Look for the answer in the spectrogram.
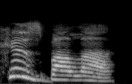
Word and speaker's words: Hezbollah: And by the way, I always say Hezbollah because in pronouncing it that way, you get the meaning of the word. Hizb, H I Z B in English. Um, the Arabic meaning of that is party. Allah, God. Allah is the Arabic word for God. So Hezbollah, the party of God. But if you say it any other way, you lose that meaning.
